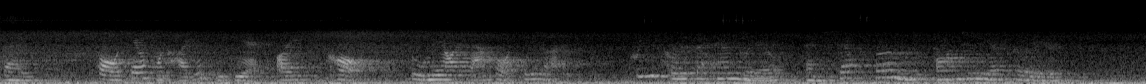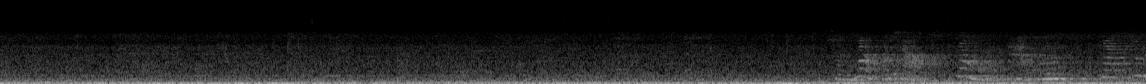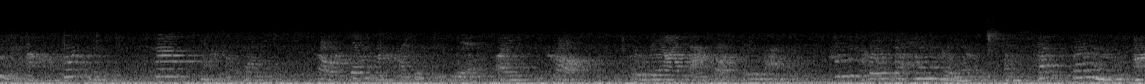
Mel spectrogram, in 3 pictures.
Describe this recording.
Walking at the station, Binaural recordings, Sony PCM D100+ Soundman OKM II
